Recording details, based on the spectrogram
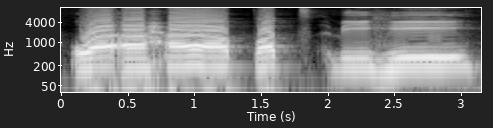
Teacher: panjangkan lafal hi 2 harakat karena ia mad silah qasirah, ditandai dengan ha dhamir.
